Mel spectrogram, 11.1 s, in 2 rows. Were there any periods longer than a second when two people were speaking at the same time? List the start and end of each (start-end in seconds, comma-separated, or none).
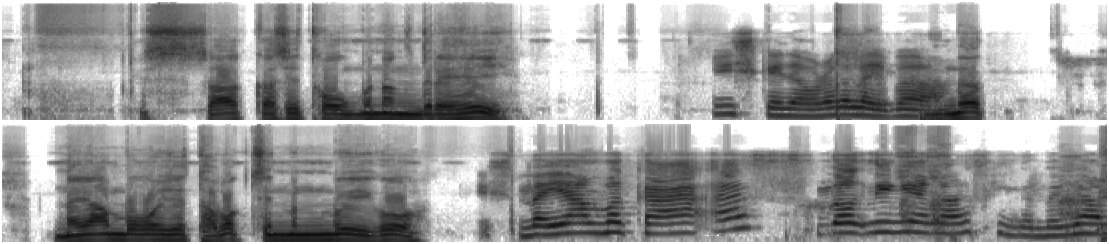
none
